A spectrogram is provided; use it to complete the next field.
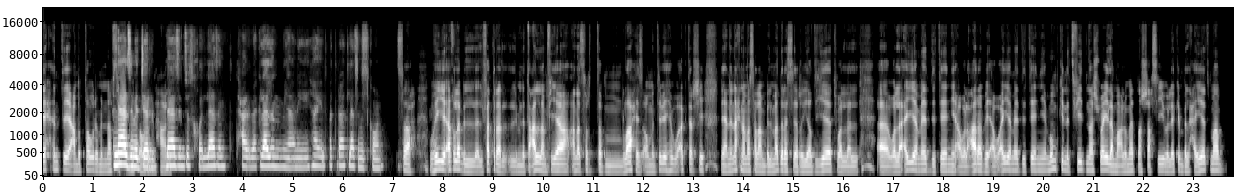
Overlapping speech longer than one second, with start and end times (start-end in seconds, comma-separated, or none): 1.4-2.6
